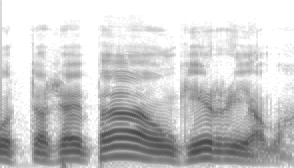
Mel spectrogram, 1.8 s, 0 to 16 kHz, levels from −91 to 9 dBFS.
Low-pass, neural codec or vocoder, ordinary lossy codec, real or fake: 14.4 kHz; none; none; real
